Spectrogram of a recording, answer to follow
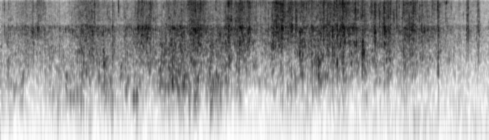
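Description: Legs wading through shallow river water at a walking pace: steady, irregular sloshing and splashing with each stride, which eases off near the end.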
